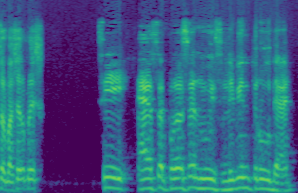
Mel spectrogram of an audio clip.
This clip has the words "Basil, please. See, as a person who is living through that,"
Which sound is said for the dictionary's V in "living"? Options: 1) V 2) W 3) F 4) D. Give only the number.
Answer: 1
